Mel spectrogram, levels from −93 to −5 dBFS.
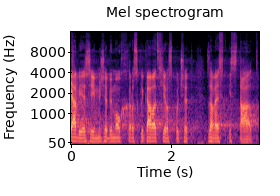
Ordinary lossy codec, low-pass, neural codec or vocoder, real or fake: Opus, 32 kbps; 14.4 kHz; none; real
